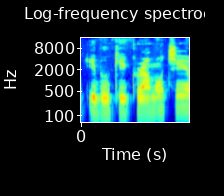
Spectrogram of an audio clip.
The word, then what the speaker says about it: Ibuki Kuramochi: So just type in Ibuki Kuramochi on Google it, so you can see it that, that is spelled.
